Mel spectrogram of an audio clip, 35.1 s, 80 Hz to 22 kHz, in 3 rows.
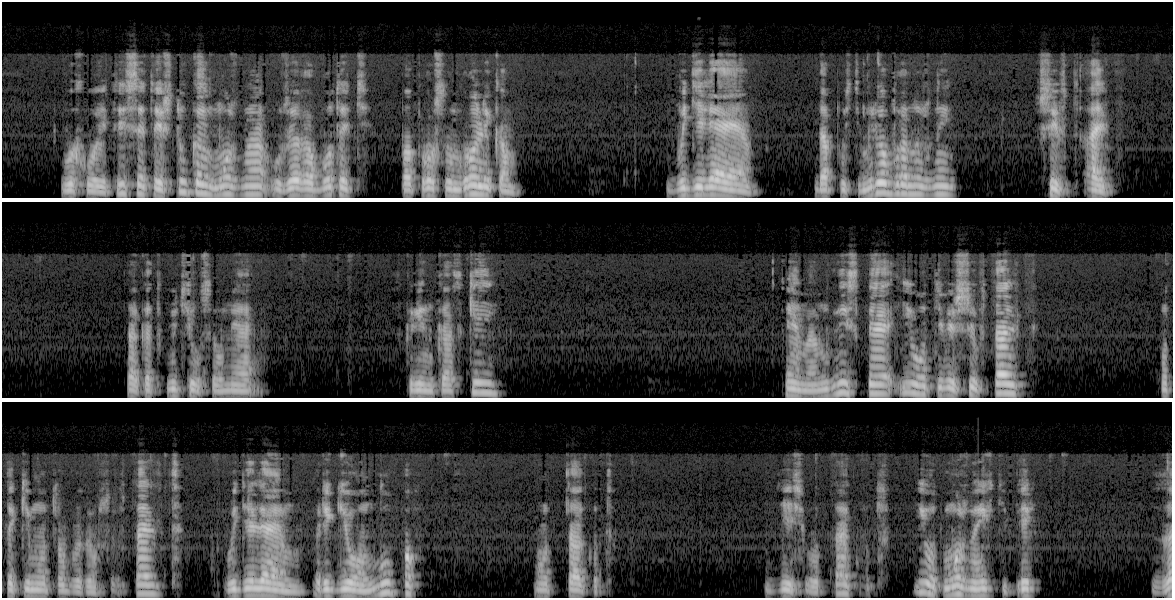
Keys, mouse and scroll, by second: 16.6 click, 23.4 click, 25.1 alt+shift+click, 30.1-31.7 scroll up 1, 31.7 alt+shift+click, 31.7-32.3 scroll up 3, 32.5-33.2 scroll down 3, 34.0 alt+shift+click.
